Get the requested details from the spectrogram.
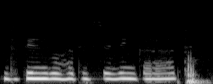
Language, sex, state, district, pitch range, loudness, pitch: Magahi, female, Jharkhand, Palamu, 250-260 Hz, -13 LUFS, 255 Hz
